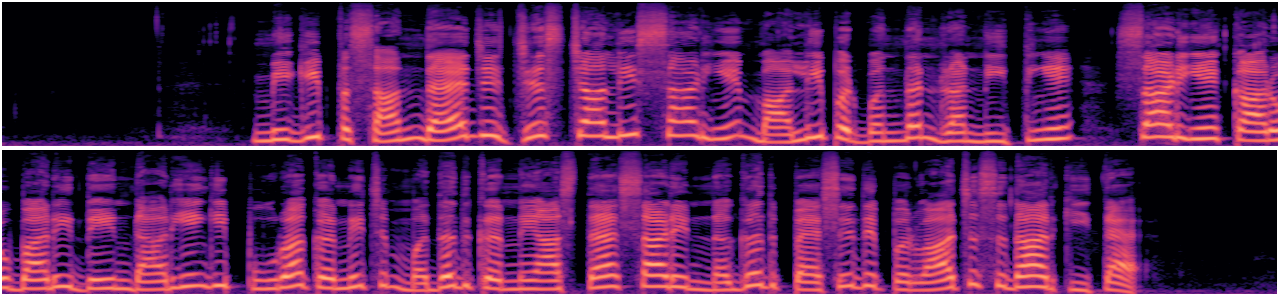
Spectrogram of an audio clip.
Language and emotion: Dogri, happy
